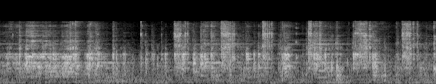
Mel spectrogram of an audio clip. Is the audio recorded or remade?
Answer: recorded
